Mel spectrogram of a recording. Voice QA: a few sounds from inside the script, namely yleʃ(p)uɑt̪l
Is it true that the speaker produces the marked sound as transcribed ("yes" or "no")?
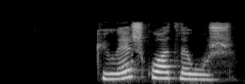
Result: no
